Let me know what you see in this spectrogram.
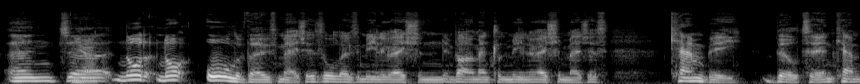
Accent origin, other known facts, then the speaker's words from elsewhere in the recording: Bradford, Yorkshire and the Humber, United Kingdom; I'm a Bradford boy. I grew up in the Leeds Bradford area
